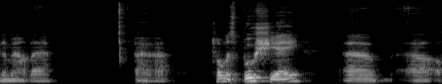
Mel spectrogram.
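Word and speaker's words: Bourchier: Uh Thomas Bushier. Uh I'll spell that for you.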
